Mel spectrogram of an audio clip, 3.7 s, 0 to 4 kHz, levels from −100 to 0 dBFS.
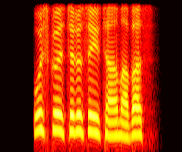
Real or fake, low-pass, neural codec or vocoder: fake; 3.6 kHz; codec, 16 kHz, 0.2 kbps, FocalCodec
